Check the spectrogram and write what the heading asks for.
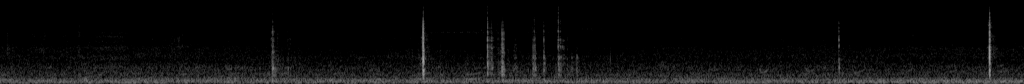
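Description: Sharp taps and clicks of a knife against a plastic cutting board as a mushroom is cut: a quick cluster just before halfway and a single loud tap near the end, over a steady low rumble.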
